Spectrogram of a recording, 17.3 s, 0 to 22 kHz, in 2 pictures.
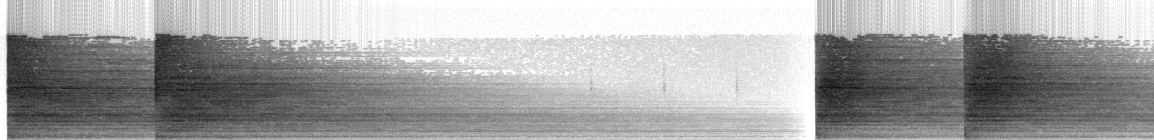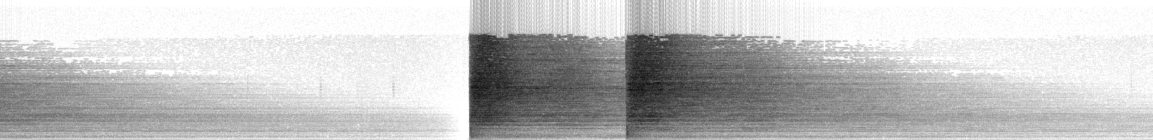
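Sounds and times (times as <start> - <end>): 
cymbals: 0.1 - 4.8, 6.1 - 9.8, 12.2 - 16.1.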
